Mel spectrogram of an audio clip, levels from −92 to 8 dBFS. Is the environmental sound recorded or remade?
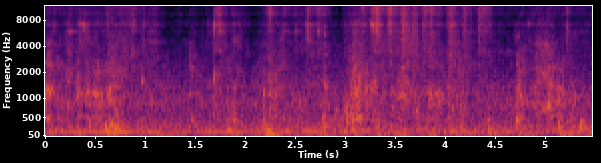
remade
